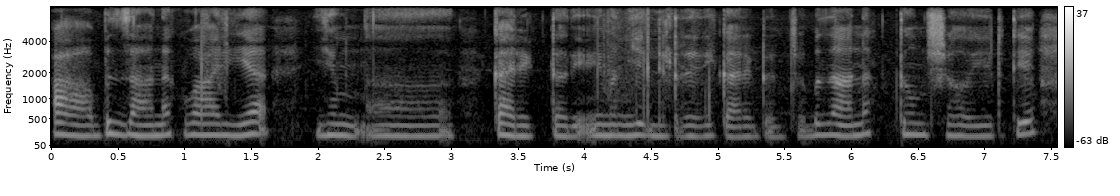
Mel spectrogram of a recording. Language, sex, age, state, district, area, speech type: Kashmiri, female, 45-60, Jammu and Kashmir, Budgam, rural, spontaneous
